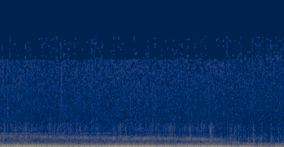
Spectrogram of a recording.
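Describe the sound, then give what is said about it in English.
A car engine rumbling steadily as it drives into a lot, a low continuous drone that holds level and then fades off at the end, no voices. “Then I got an idea. I drove right on into the lot.”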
